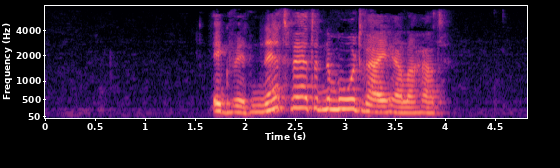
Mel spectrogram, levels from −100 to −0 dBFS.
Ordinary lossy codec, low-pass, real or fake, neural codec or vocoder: AAC, 48 kbps; 7.2 kHz; real; none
